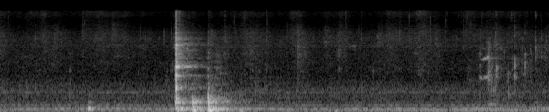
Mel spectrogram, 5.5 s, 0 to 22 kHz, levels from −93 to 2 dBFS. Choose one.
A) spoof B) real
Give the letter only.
A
